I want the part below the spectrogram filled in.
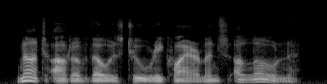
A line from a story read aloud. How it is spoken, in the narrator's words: said Pellerat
